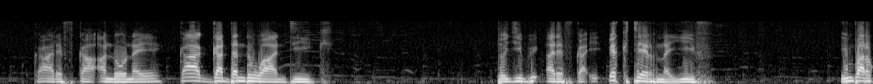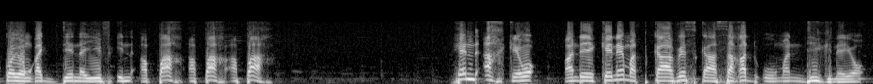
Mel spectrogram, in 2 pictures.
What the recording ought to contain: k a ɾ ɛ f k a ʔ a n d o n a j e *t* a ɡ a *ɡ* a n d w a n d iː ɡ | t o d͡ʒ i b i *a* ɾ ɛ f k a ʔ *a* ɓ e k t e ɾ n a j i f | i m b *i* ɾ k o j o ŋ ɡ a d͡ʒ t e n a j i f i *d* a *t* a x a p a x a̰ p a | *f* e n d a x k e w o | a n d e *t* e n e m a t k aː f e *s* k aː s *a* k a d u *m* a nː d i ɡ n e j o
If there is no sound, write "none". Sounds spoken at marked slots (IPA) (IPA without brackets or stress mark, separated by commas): k, d, a, i, a, n, p, h, k, s, a, m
